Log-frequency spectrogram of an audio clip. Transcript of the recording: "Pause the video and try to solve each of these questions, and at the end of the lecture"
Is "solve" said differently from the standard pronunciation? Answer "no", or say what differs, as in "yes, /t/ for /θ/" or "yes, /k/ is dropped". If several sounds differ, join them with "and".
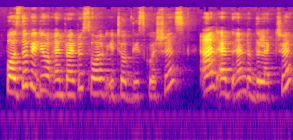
no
